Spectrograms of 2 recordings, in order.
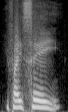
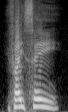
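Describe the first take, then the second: No difference in how they are said.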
